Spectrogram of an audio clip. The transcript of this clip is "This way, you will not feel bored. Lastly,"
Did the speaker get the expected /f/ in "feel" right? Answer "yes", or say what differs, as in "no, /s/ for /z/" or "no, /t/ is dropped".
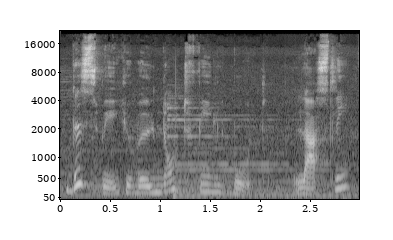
yes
